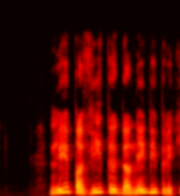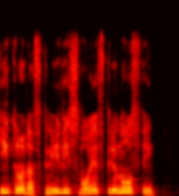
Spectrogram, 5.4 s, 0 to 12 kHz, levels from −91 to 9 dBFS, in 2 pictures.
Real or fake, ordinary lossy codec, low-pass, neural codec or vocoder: fake; none; 9.9 kHz; autoencoder, 22.05 kHz, a latent of 192 numbers a frame, VITS, trained on one speaker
